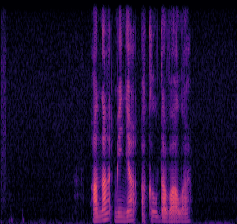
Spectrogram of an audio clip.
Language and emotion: Russian, neutral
